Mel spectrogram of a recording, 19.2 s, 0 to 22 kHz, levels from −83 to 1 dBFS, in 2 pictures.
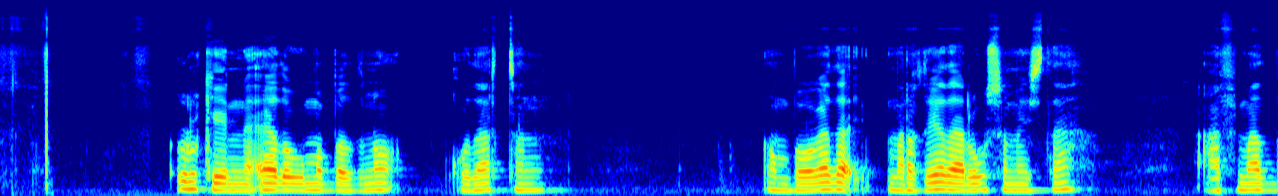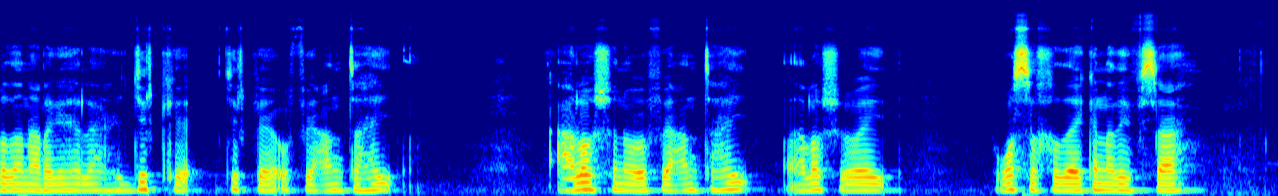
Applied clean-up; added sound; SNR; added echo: none; none; none; none.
